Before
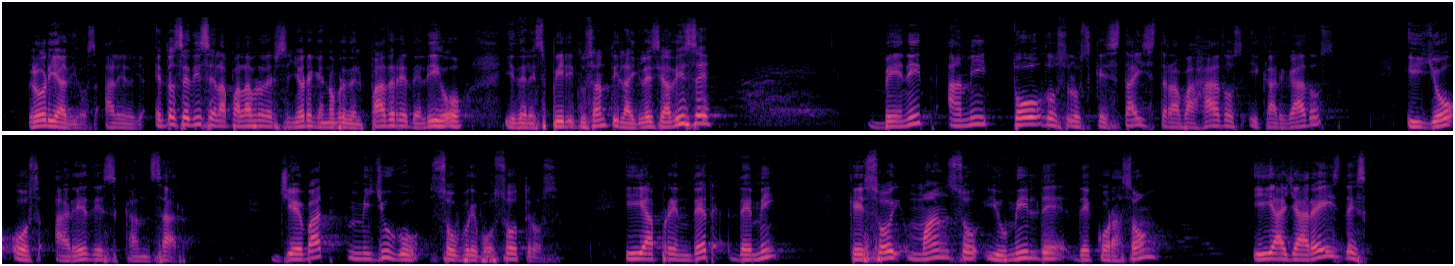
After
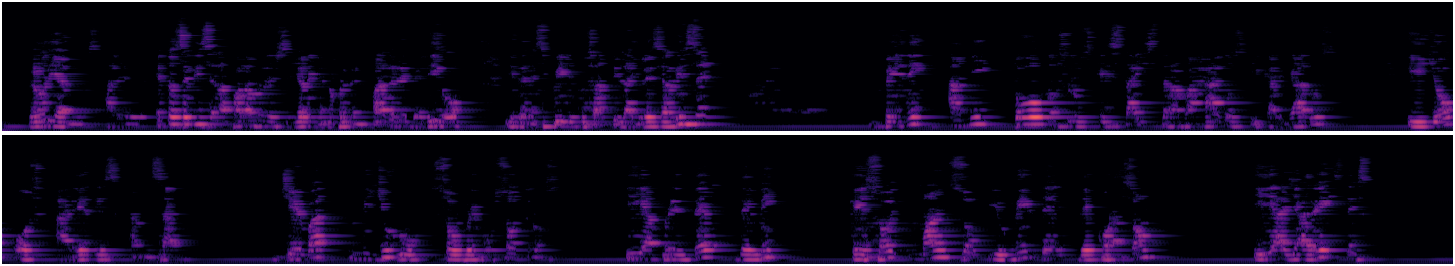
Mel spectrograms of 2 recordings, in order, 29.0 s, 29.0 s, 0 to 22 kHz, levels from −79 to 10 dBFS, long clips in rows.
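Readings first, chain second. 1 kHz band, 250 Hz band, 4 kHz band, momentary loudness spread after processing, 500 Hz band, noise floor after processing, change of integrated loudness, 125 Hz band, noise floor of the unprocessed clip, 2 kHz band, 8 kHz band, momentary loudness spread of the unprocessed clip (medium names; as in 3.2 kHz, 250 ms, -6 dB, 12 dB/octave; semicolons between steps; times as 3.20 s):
-9.5 dB, -12.0 dB, -11.0 dB, 15 LU, -8.0 dB, -68 dBFS, -9.0 dB, -10.5 dB, -74 dBFS, -11.0 dB, -10.5 dB, 11 LU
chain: hum 50 Hz, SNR 12 dB; chord resonator D3 fifth, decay 0.78 s; reverb removal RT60 1.9 s; trim +8.5 dB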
